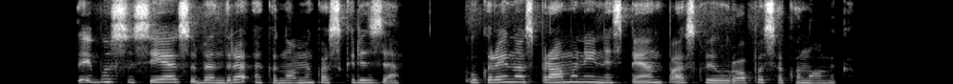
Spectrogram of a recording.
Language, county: Lithuanian, Klaipėda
